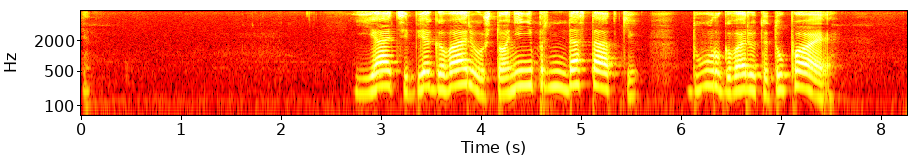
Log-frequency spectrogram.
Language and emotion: Russian, angry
